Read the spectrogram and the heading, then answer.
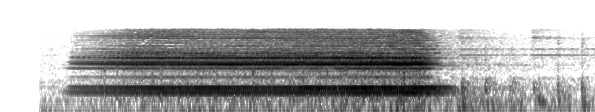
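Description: A departing train sounds one long, steady horn blast of about three seconds, loud and sustained, which then drops away into a low rolling rumble.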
